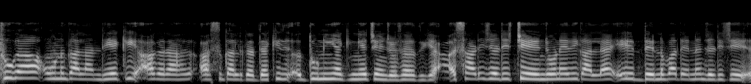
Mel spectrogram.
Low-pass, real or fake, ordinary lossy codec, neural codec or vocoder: 7.2 kHz; real; none; none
